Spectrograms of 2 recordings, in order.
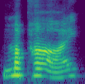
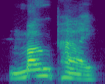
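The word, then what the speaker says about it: Maupay: get your pronunciations right not my pie it's mopay uh Joe mulhum says how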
